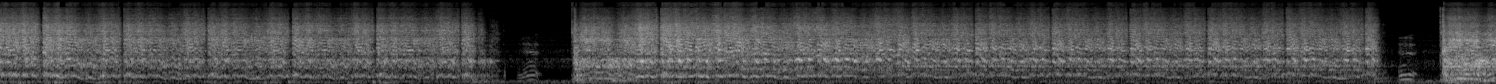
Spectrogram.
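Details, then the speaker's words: 1960 Ford F-100 barn find with a 428 big-block, after years sitting: two long cranking bursts, firing occasionally but never catching; no-start, timing untouched, plug wires suspected in wrong firing order. "Well, we never mess with the timing. Everything's tight. The plug wires may not be in the correct order."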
